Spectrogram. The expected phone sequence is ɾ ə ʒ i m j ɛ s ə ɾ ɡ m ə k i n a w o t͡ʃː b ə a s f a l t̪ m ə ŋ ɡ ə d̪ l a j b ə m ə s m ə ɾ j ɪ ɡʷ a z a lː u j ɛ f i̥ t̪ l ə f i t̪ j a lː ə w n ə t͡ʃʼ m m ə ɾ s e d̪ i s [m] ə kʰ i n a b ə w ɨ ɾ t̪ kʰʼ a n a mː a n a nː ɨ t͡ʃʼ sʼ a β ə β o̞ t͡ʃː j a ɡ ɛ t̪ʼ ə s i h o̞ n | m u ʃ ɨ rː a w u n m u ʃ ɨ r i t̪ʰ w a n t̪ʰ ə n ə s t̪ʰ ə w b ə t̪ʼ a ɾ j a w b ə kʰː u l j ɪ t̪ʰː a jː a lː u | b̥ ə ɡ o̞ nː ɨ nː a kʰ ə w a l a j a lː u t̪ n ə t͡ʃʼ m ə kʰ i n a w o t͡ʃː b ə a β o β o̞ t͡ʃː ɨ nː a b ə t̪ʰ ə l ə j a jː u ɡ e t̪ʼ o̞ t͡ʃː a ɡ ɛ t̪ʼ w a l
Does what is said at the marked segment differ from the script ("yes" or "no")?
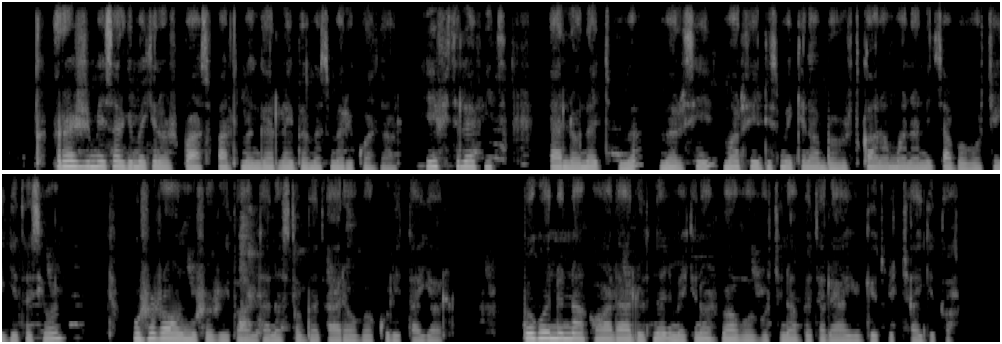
no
